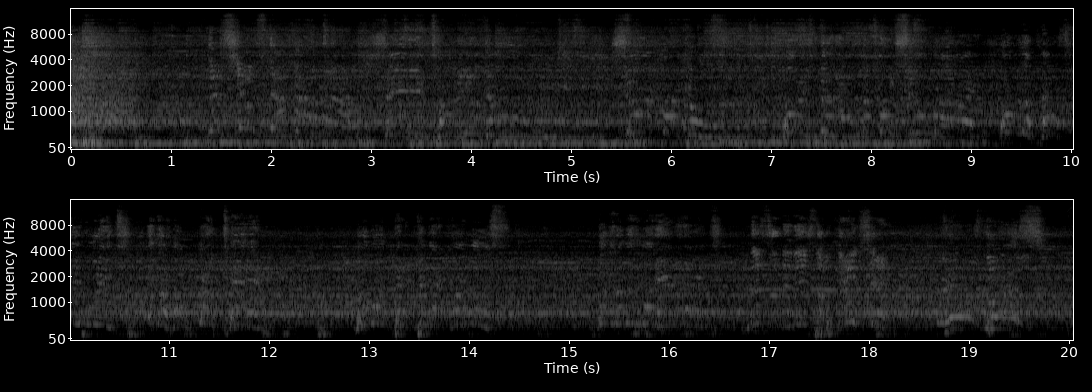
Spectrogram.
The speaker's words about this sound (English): And because obviously Michael's been the hometown boy, as it were, just the fact of how like everyone's cheering for him and stuff.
